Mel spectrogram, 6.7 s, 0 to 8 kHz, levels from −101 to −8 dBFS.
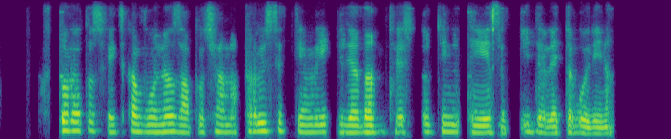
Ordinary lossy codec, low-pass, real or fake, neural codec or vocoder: Opus, 32 kbps; 7.2 kHz; fake; codec, 24 kHz, 0.9 kbps, WavTokenizer, medium music audio release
